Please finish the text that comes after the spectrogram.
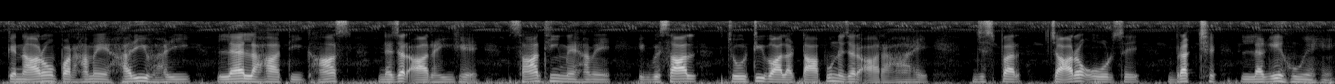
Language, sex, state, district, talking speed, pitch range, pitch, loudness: Hindi, male, Bihar, Samastipur, 140 wpm, 110-125 Hz, 115 Hz, -22 LUFS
